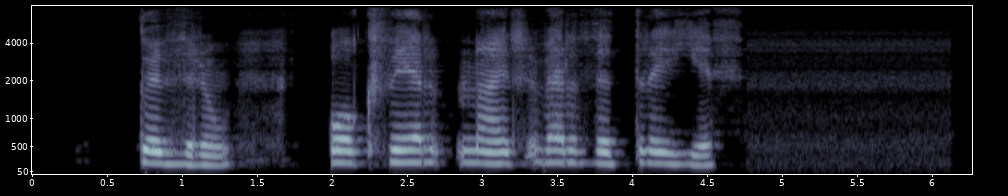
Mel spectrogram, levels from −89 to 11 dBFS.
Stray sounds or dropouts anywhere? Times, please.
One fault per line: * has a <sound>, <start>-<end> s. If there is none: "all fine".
all fine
